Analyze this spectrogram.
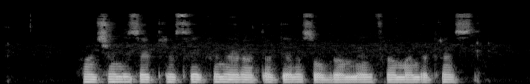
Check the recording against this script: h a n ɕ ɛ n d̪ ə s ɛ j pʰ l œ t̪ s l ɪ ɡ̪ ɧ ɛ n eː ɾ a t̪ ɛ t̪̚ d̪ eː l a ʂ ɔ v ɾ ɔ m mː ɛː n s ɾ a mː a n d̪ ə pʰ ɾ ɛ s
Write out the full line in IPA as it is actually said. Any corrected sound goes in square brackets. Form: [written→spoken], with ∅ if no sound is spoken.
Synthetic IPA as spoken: h a n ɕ ɛ n d̪ ə s ɛ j pʰ l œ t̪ s l ɪ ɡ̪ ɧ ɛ n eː ɾ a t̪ [ɛ→a] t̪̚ d̪ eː l a [ʂ→s] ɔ v ɾ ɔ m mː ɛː n [s→f] ɾ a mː a n d̪ ə pʰ ɾ ɛ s

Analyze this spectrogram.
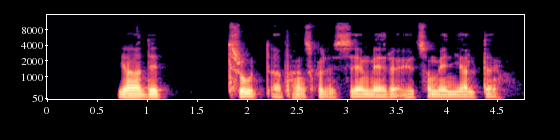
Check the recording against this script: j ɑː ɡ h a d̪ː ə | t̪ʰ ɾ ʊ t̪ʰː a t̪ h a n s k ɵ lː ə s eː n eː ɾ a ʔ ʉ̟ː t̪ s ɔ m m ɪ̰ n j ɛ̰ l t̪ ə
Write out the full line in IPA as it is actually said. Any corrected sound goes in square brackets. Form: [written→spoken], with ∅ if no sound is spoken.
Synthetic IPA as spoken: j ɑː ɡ h a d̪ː ə | t̪ʰ ɾ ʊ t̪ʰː a t̪ h a n s k ɵ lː ə s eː [n→m] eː ɾ a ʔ ʉ̟ː t̪ s ɔ m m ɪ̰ n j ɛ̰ l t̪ ə

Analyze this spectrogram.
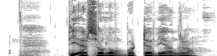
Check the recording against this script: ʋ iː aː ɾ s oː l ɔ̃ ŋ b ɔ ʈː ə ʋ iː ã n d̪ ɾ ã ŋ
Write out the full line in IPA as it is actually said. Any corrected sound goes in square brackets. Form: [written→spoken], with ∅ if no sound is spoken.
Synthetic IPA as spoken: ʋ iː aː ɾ s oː l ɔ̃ ŋ b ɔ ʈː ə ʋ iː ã n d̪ ɾ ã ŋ

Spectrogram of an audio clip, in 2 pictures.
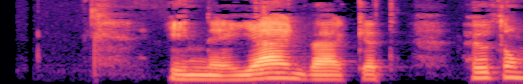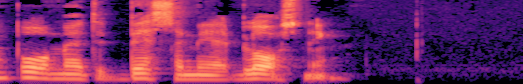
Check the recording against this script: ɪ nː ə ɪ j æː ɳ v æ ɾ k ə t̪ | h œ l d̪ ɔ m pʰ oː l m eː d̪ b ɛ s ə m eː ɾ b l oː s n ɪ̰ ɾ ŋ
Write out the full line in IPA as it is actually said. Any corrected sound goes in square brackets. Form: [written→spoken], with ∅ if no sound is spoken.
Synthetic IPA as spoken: ɪ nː ə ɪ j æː ɳ v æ ɾ k ə t̪ | h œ l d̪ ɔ m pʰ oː [l→∅] m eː d̪ b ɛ s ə m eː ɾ b l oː s n ɪ̰ [ɾ→∅] ŋ

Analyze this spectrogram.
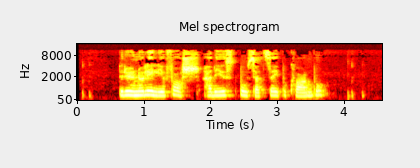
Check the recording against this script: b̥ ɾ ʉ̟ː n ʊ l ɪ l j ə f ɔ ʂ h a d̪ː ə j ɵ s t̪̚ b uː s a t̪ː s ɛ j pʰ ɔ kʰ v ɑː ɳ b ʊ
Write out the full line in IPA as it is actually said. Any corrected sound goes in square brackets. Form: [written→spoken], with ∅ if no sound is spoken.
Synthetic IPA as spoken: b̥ ɾ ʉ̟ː n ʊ l ɪ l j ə f ɔ ʂ h a d̪ː ə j ɵ s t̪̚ b uː s a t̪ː s ɛ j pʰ ɔ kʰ v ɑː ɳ b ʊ

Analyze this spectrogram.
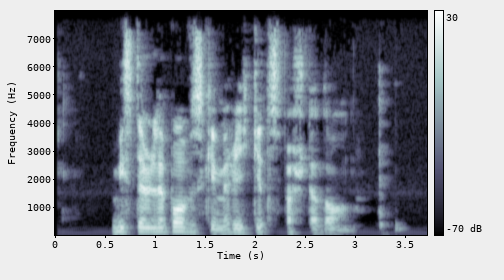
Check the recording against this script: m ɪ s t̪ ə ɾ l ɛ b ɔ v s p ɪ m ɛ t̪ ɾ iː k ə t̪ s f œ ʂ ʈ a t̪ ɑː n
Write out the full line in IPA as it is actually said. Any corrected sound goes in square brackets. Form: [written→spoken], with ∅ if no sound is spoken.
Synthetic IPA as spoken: m ɪ s t̪ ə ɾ l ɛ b ɔ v s [p→k] ɪ m ɛ [t̪→∅] ɾ iː k ə t̪ s f œ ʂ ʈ a [t̪→d̪] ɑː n

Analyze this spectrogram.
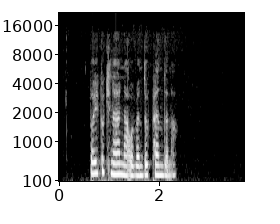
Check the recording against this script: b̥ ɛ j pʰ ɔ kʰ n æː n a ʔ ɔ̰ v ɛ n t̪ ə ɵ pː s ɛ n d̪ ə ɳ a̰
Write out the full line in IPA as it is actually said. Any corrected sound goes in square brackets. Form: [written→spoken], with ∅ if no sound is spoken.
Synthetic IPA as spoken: b̥ [ɛ→œ] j pʰ ɔ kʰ n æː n a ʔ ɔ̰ v ɛ n [t̪→d̪] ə ɵ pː [s→h] ɛ n d̪ ə ɳ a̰

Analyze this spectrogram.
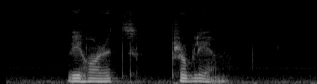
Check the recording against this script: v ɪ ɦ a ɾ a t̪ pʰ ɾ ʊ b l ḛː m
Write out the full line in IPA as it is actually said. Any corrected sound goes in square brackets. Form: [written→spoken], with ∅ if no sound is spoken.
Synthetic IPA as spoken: v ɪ ɦ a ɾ [a→ɛ] t̪ pʰ ɾ ʊ b l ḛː m

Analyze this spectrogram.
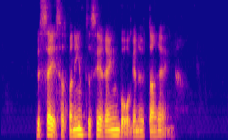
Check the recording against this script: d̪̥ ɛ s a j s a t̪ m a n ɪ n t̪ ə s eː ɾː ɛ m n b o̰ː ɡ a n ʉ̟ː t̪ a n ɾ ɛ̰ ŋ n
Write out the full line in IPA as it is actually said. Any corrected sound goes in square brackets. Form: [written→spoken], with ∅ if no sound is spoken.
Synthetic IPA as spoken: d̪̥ ɛ s [a→ɛ] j s a t̪ m a n ɪ n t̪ ə s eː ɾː ɛ [m→ŋ] n b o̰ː ɡ [a→ə] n ʉ̟ː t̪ a n ɾ ɛ̰ ŋ n

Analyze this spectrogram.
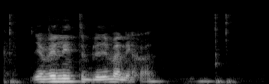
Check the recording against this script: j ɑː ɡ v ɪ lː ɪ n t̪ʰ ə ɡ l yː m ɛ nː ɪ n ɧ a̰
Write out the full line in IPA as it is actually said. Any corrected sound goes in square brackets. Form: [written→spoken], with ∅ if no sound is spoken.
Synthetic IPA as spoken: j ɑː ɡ v ɪ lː ɪ n [t̪ʰ→t̪] ə [ɡ→b] l [yː→iː] m ɛ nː ɪ [n→∅] ɧ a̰

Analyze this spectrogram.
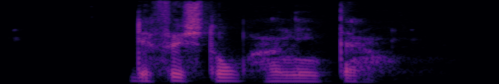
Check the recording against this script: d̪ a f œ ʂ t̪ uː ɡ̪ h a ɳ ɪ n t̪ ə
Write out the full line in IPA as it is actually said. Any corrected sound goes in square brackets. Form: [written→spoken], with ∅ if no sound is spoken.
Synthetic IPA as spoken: d̪ [a→ɛ] f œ ʂ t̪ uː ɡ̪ h a [ɳ→n] ɪ n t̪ ə

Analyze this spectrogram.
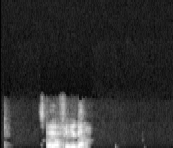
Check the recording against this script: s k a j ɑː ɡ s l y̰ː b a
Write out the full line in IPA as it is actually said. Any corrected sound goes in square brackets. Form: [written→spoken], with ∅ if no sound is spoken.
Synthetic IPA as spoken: s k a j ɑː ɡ [s→f] l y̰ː [b→ɡ] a

